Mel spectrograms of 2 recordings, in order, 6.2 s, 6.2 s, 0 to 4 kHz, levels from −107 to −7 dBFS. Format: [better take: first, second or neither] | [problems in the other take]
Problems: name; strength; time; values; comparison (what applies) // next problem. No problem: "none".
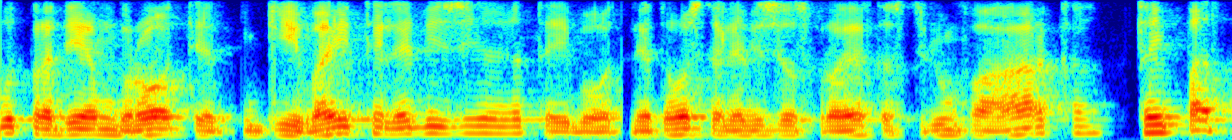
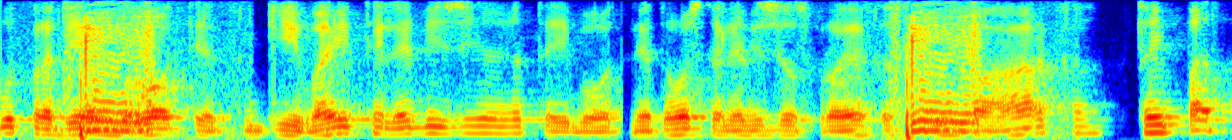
first | background sound (Fart); 1 dB below the speech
